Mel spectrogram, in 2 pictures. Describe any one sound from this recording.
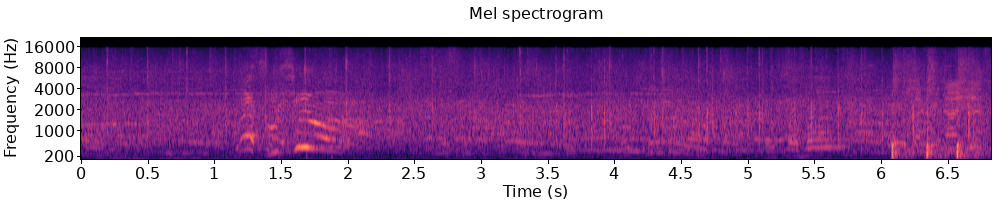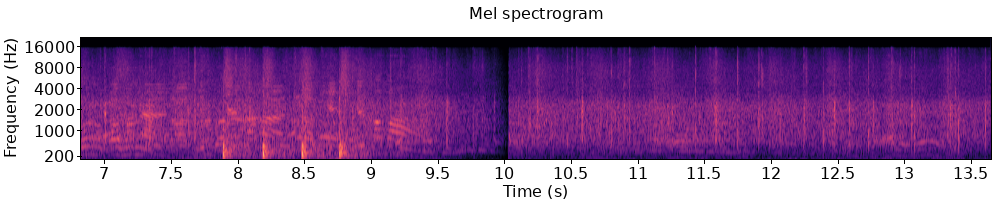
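Men and women on stage shout and sing loudly in a large hall.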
